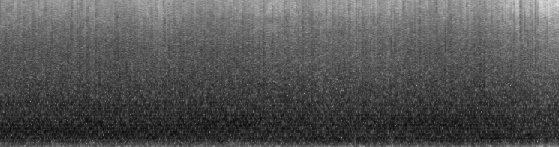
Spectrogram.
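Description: Fireworks display at its height: a loud, dense, continuous wash of crackling from many shells bursting at once. It eases off slightly near the end.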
